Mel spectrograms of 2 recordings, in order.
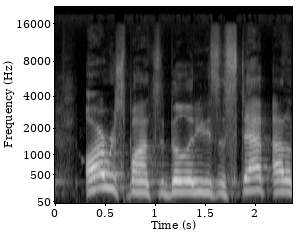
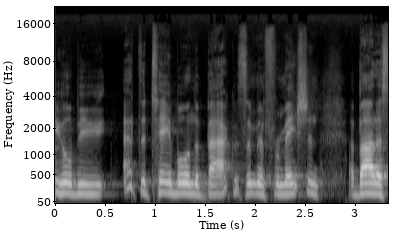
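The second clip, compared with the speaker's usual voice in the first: usual speaking voice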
